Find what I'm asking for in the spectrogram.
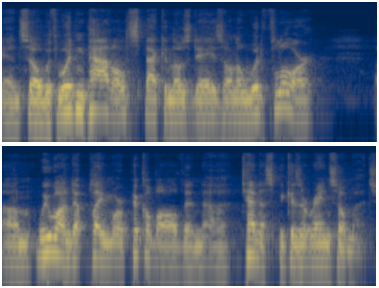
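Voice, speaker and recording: An ordinary speaking voice from a man, medium in pitch, with ordinary pitch variation at a moderate pace. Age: 60s. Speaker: pickleball player, retired PE teacher. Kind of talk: interview.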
